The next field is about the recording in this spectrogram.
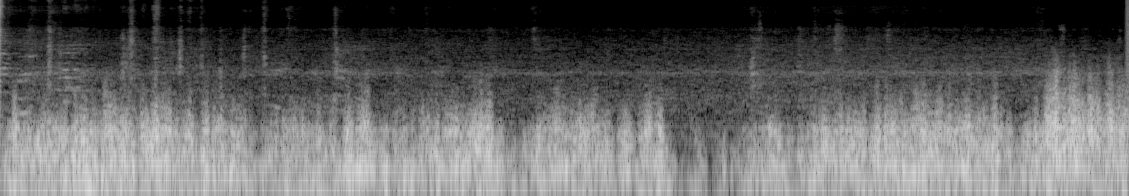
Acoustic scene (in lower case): residential area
